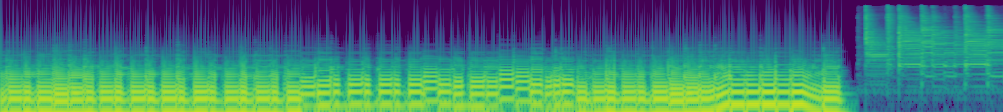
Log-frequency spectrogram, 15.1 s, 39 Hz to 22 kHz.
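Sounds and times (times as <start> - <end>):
bass guitar plucked fingerstyle: 0.0 - 12.9.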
